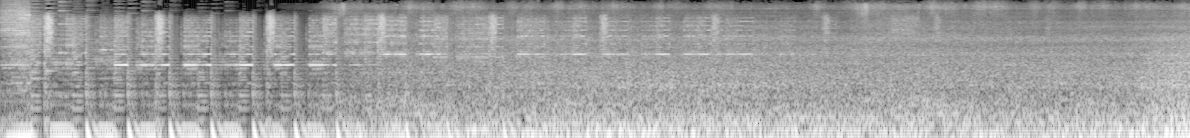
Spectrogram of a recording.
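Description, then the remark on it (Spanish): Heavy diesel engines of buses parked beside the mall idle outdoors, a loud, steady rumble that opens with rhythmic knocking pulses before settling into a continuous low drone. “Este es el sonido de los autobuses aparcados al lado del mall.”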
